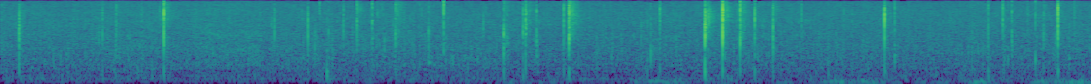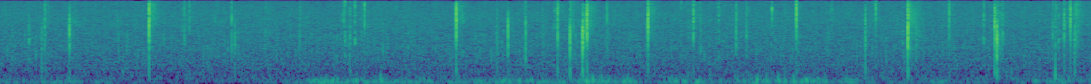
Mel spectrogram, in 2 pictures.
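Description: Small campfire of branches crackling, with sharp irregular pops. A low rumble joins in about seven seconds in.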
